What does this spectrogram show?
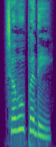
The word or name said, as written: ಚವುಪದಿ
